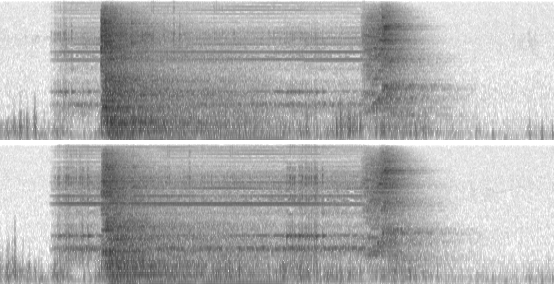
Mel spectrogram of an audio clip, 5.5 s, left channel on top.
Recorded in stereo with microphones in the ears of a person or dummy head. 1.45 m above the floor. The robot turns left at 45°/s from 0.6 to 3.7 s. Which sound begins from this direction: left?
A door slam, at 1.0 s.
